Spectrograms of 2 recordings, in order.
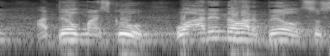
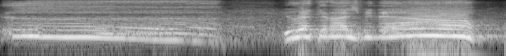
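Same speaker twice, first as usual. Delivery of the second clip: mock porno come-on; 4 semitones higher, much slower than usual. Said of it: "someone doing a porno going".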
